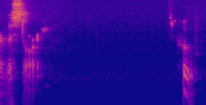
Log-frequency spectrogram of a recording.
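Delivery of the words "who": usual speaking voice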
